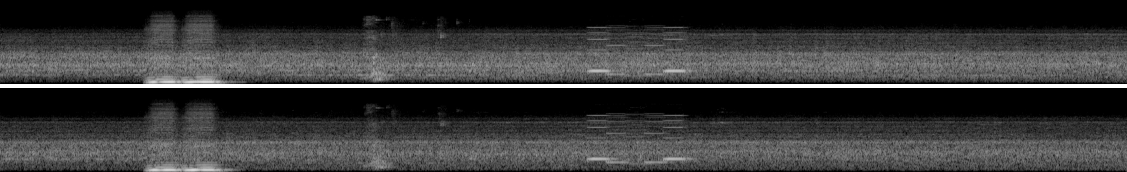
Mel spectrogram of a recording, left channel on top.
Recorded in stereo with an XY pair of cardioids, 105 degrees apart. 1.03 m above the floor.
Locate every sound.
1.4 s a phone buzzing: 20° left, 1.1 m
3.6 s a splash: 55° left, 1.6 m
5.9 s a doorbell: 15° right, 1.9 m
